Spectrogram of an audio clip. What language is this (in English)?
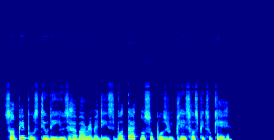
Nigerian Pidgin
